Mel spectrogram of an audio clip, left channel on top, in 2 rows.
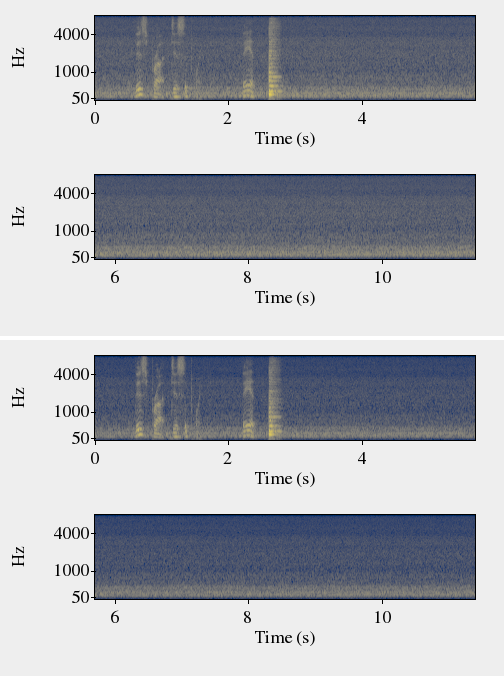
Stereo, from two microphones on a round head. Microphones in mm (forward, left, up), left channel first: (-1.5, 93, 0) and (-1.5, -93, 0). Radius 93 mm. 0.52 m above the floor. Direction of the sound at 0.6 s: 10° right (ahead or behind).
